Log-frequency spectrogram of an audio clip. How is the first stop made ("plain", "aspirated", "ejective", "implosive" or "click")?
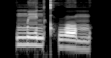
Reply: aspirated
